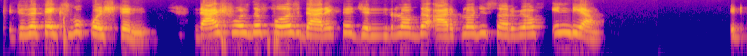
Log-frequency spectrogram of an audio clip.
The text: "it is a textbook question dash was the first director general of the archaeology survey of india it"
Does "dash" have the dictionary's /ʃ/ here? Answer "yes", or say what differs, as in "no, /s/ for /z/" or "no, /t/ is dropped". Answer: yes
